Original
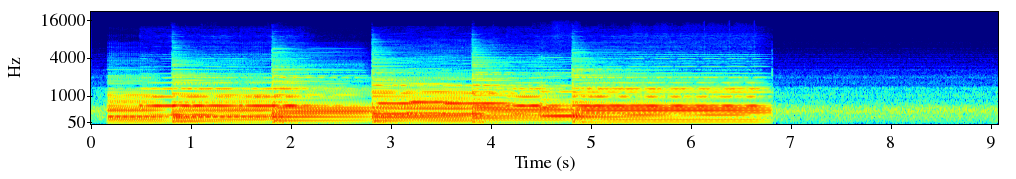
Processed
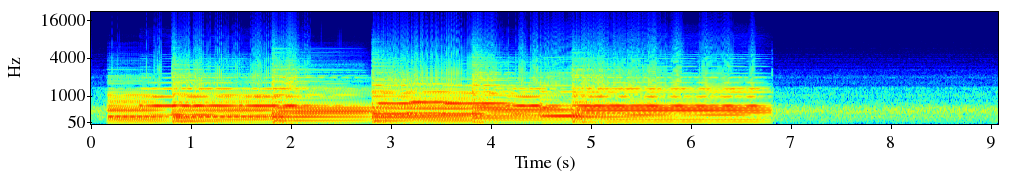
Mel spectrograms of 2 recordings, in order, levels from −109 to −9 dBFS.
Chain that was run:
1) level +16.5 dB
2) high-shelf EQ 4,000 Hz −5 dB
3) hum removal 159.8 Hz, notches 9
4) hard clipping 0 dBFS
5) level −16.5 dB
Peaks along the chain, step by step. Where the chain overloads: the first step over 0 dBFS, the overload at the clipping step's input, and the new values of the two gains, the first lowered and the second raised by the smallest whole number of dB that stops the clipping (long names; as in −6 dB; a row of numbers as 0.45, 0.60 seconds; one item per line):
+7.5, +7.5, +7.0, 0.0, −16.5 dBFS
step 1, 7.0 dB
step 1 +9.5 dB, step 5 −9.5 dB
